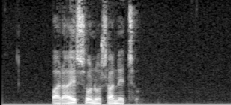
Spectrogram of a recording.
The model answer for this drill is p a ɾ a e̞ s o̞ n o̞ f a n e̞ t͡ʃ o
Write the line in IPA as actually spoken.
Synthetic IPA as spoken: p a ɾ a e̞ s o̞ n o̞ s a n e̞ t͡ʃ o

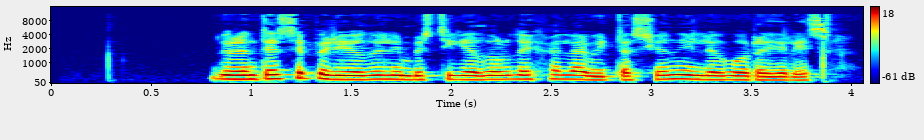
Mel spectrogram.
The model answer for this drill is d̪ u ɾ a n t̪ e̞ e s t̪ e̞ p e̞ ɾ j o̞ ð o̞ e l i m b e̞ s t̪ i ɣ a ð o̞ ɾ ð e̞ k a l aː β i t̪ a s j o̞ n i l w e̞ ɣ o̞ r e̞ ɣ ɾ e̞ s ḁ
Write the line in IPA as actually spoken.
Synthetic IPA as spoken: d̪ u ɾ a n t̪ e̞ e s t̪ e̞ p e̞ ɾ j o̞ ð o̞ e l i m b e̞ s t̪ i ɣ a ð o̞ ɾ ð e̞ x a l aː β i t̪ a s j o̞ n i l w e̞ ɣ o̞ r e̞ ɣ ɾ e̞ s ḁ

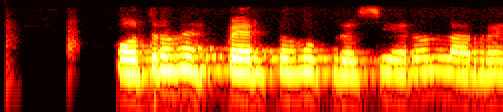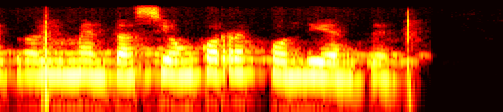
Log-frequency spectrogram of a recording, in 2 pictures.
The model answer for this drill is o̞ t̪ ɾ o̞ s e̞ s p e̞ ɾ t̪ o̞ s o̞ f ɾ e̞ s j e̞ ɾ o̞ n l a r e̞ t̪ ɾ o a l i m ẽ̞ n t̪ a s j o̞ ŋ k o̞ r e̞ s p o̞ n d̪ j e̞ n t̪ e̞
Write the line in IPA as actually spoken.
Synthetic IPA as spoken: o̞ t̪ ɾ o̞ s e̞ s p e̞ ɾ t̪ o̞ s o̞ f ɾ e̞ s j e̞ ɾ o̞ n l a r e̞ t̪ ɾ o a l i m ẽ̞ n t̪ a s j o̞ ŋ k o̞ r e̞ s p o̞ n d̪ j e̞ n t̪ e̞

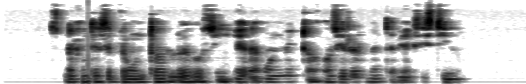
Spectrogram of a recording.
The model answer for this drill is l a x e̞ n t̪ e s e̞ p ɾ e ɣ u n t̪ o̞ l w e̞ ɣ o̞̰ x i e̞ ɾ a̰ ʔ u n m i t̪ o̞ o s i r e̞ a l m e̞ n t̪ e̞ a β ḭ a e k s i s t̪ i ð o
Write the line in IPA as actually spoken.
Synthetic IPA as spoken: l a x e̞ n t̪ e s e̞ p ɾ e ɣ u n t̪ o̞ l w e̞ ɣ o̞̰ s i e̞ ɾ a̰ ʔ u n m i t̪ o̞ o s i r e̞ a l m e̞ n t̪ e̞ a β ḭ a e k s i s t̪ i ð o

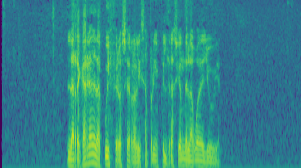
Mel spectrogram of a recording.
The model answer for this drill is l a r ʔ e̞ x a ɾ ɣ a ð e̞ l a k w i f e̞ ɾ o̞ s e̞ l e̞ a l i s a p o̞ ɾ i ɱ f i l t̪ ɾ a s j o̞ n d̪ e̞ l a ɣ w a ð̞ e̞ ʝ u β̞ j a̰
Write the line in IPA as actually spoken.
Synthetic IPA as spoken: l a r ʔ e̞ k a ɾ ɣ a ð e̞ l a k w i f e̞ ɾ o̞ s e̞ r e̞ a l i s a p o̞ ɾ i ɱ f i l t̪ ɾ a s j o̞ n d̪ e̞ l a ɣ w a ð̞ e̞ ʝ u β̞ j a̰

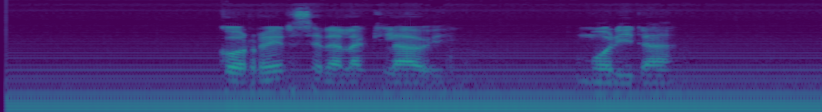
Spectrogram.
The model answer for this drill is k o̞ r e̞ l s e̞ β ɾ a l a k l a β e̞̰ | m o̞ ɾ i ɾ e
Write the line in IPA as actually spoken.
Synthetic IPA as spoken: k o̞ r e̞ ɾ s e̞ ɾ a l a k l a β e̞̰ | m o̞ ɾ i ɾ a

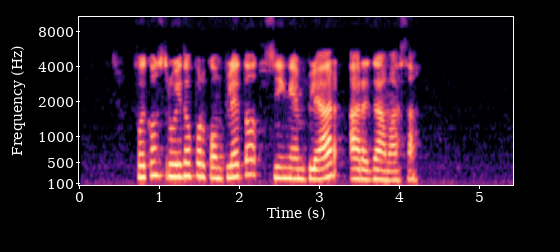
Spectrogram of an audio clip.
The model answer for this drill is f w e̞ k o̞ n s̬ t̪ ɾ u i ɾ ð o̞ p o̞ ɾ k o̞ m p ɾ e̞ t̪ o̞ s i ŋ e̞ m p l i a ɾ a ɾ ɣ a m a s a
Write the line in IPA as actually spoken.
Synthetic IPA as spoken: f w e̞ k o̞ n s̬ t̪ ɾ u i ð o̞ p o̞ ɾ k o̞ m p l e̞ t̪ o̞ s i ŋ e̞ m p l e a ɾ a ɾ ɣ a m a s a

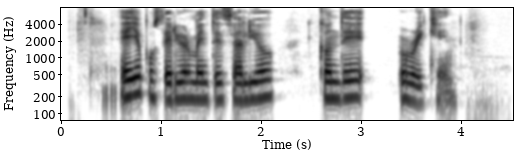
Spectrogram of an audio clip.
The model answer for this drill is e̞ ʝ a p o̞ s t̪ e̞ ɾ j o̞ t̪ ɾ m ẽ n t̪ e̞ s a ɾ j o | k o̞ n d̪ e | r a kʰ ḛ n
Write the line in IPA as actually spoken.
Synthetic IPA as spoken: e̞ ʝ a p o̞ s t̪ e̞ ɾ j o̞ ɾ m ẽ n t̪ e̞ s a l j o | k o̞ n d̪ e | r i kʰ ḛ n

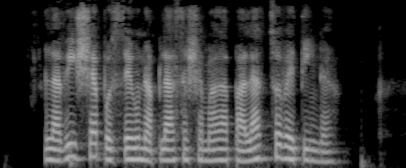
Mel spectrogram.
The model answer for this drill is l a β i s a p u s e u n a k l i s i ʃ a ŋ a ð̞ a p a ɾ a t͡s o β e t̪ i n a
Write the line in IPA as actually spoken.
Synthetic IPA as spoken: l a β i ʃ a p o s e u n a p l a s a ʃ a m a ð̞ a p a l a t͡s o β e t̪ i n a

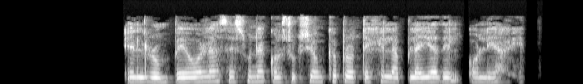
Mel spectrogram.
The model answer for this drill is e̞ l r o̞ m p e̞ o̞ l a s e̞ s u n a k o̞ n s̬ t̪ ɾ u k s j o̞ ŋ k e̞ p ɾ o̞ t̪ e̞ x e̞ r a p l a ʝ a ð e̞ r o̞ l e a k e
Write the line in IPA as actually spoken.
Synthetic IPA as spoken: e̞ l r o̞ m p e̞ o̞ l a s e̞ s u n a k o̞ n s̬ t̪ ɾ u k s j o̞ ŋ k e̞ p ɾ o̞ t̪ e̞ x e̞ l a p l a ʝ a ð e̞ l o̞ l e a x e

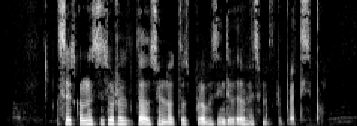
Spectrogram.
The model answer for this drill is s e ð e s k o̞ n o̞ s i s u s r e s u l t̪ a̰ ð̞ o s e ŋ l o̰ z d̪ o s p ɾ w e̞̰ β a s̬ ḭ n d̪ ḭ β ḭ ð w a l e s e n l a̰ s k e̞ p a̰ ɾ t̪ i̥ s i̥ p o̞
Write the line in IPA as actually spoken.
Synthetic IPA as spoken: s e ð e s k o̞ n o̞ s e s u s r e s u l t̪ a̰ ð̞ o s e n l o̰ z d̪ o s p ɾ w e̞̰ β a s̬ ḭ n d̪ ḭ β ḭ ð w a l e s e n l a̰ s k e̞ p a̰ ɾ t̪ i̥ s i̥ p o̞

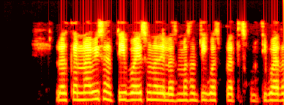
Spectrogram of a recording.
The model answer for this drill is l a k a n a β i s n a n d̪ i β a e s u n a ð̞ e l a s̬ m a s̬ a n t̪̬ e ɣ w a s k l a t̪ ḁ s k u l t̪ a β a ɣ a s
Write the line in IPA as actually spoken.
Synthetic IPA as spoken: l a k a n a β i s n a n t̪ i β a e s u n a ð̞ e l a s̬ m a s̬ a n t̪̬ i ɣ w a s p l a t̪ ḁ s k u l t̪ i β a ð a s

